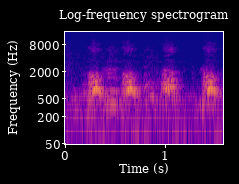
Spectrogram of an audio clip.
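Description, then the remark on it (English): A dog barks four times in a steady, evenly spaced rhythm, short moderately loud yaps, with no talking over them, in an advertisement for Busch Dog Brew. “Your bark will have to be as good as your bite.”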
